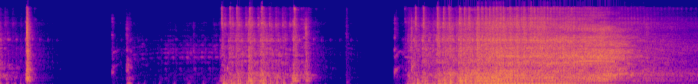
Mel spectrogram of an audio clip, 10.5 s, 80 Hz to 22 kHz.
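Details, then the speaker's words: 2012 EZGO TXT golf cart, previously no start with spark and fuel, just fitted with new carburetor, fuel pump and fuel filter, cold: coughs and false starts, then runs unevenly, surging and fading; rough running. "well it runs now not very good let it warm up"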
